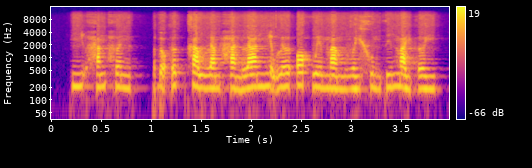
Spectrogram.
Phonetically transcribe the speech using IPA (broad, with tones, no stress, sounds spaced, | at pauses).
ɲ ə̰ː˧˨ h a˨˦ ŋ h ə˨˩ n | ɗ ɔ̰˧˨ ʔ əː˦˥ k̚ x a˨˩ w l a˨˩ m h a˧˩ n l aː˧ n ɲ a̰˧˨ w l əː˧ ʔ ɔ˧ h w e˨˩ m a˨˩ m v ə˨˩ j x u˧˩ m t̪ i˨˦ m a˨˩ j ʔ ə˨˩ j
